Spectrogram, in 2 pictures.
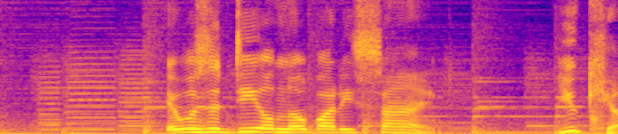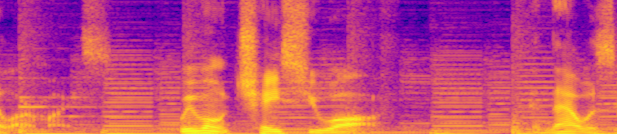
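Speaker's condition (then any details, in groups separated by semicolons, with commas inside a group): No condition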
